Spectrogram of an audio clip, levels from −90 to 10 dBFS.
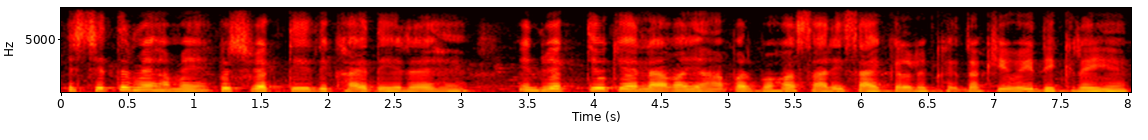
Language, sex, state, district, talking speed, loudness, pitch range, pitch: Hindi, female, Jharkhand, Jamtara, 170 wpm, -31 LUFS, 160-200 Hz, 180 Hz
